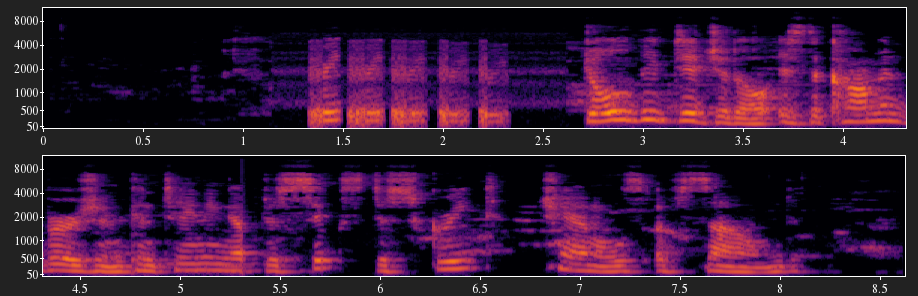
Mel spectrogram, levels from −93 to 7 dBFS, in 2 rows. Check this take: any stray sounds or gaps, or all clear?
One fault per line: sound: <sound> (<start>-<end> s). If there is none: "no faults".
sound: laugh (1.3-2.3 s)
